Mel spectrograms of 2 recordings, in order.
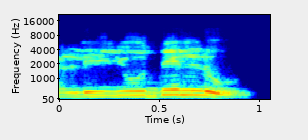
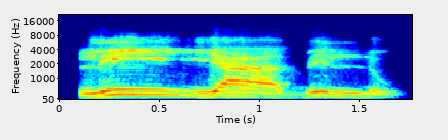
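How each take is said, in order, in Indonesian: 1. Vokal setelah y adalah u. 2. Vokal setelah y adalah a. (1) "bukan liyudillu" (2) "tapi liyadillu"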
